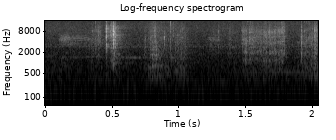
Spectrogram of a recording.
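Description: Plastic wrapper on a soft jerky cat treat crinkling and tearing as it is unwrapped by hand, in a few short rustles.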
